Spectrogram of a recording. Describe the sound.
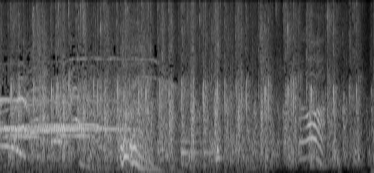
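Audience applause welcoming a performer, dense sustained clapping and crowd noise that stays loud throughout, with a voice speaking over it.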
